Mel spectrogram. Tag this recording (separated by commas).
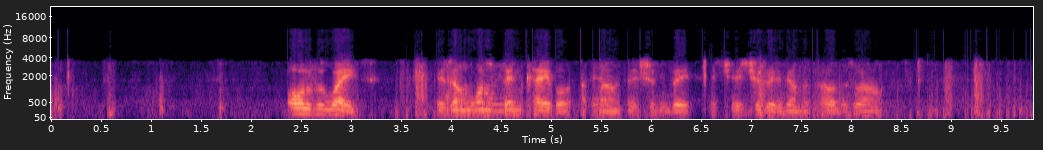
Speech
